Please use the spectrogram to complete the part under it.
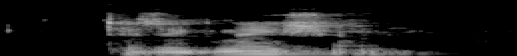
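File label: "designation", British English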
